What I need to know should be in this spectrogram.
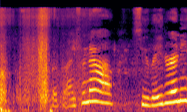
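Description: A young girl speaks with animation, close up.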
